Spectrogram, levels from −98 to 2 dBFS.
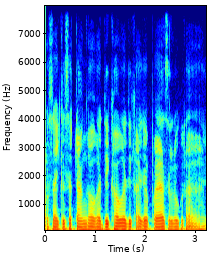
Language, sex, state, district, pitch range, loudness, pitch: Hindi, male, Haryana, Charkhi Dadri, 105-110 Hz, -16 LUFS, 105 Hz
